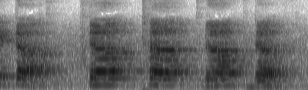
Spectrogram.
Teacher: जीभ क्या होगी? थोड़ी सी उल्टी होगी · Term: मूर्धन्य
